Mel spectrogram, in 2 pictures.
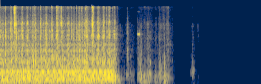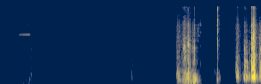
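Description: A sewing machine stitches blouse darts in a fast, steady burst lasting just over a second, followed by a few faint clicks and handling noises, then quiet.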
